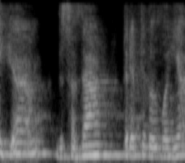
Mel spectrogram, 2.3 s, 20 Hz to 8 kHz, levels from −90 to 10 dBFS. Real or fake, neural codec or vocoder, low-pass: fake; codec, 16 kHz, 1.1 kbps, Voila-Tokenizer; 7.2 kHz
